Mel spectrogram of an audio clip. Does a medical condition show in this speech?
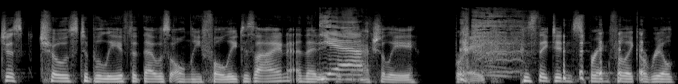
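No.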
